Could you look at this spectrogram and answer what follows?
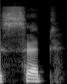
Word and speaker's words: said: Yeah, it is one of the most common mispronounced words. It is sound like said, S-E-D, said.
